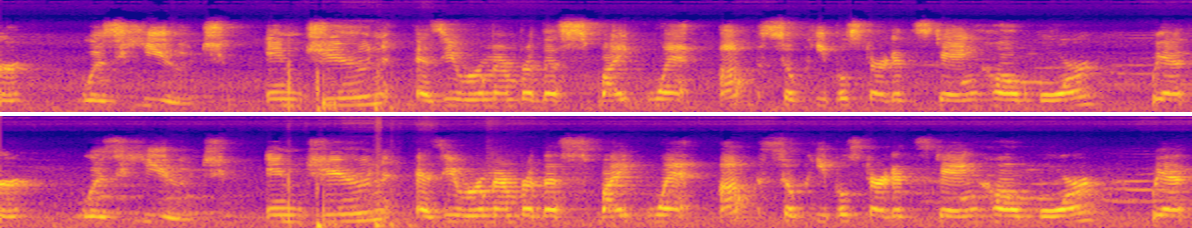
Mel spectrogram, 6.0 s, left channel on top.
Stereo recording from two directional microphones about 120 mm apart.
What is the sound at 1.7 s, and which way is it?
A woman's voice, 15° left (ahead or behind).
